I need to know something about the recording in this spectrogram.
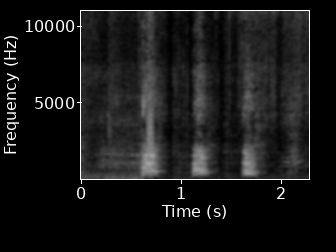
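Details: Rottweiler barking three times in a steady rhythm, roughly every half second, each bark a short, forceful burst, with faint low background hum between them.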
